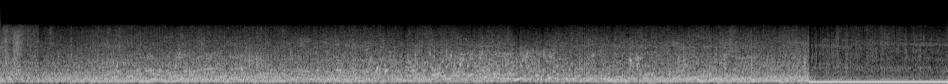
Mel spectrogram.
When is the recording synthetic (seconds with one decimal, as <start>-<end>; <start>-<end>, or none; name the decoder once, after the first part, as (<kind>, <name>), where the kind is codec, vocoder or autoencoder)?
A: 1.3-1.9 (vocoder, Vocos); 3.6-7.8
